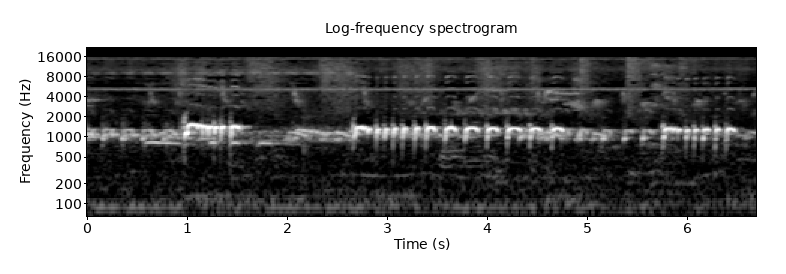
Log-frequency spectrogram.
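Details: Local zebra doves in a noisy group chorus, calling back and forth to prompt other doves to sing; a long train of short, evenly spaced cooing pulses dominates the second half, over softer continuous cooing.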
